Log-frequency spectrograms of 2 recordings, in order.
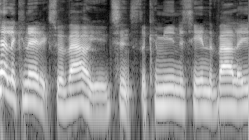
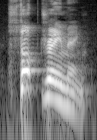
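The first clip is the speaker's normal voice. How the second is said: self-scolding snap; 4 semitones higher, 5 dB louder than usual. Acted. Shinji scolds himself.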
